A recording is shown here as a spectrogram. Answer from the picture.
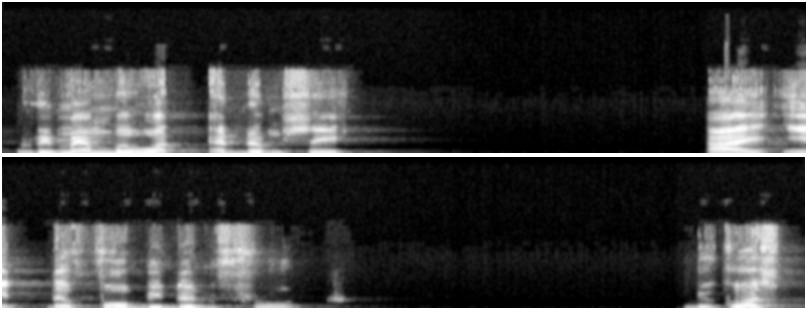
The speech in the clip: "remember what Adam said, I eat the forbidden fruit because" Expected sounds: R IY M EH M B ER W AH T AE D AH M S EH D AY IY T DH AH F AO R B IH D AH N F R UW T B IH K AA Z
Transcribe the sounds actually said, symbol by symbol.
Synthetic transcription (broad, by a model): R IY M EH M B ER W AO T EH D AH M S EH AY IY T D AH F AO B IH D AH N F R UW T B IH K AA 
